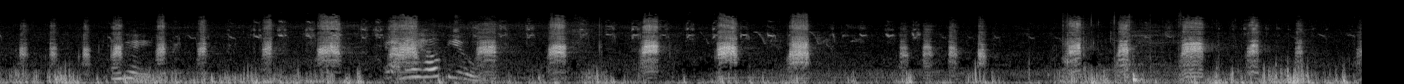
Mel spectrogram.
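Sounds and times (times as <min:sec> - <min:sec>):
duck quacking harshly: 0:00.2 - 0:05.7, 0:10.6 - 0:13.1.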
